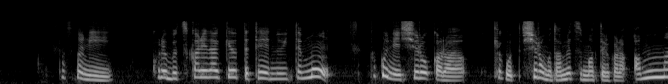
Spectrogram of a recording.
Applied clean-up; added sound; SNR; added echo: neural separator model SepFormer DNS4.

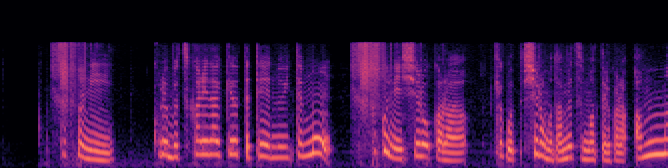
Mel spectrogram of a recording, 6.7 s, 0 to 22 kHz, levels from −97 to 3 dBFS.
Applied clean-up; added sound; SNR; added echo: neural mask model RNNoise.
